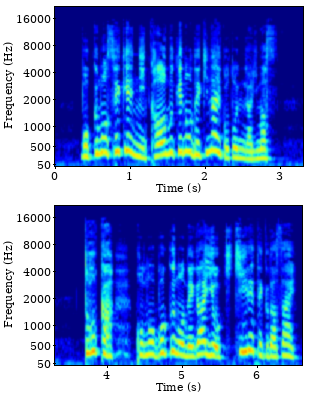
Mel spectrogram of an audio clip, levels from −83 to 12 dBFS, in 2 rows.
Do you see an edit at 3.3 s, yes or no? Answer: no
